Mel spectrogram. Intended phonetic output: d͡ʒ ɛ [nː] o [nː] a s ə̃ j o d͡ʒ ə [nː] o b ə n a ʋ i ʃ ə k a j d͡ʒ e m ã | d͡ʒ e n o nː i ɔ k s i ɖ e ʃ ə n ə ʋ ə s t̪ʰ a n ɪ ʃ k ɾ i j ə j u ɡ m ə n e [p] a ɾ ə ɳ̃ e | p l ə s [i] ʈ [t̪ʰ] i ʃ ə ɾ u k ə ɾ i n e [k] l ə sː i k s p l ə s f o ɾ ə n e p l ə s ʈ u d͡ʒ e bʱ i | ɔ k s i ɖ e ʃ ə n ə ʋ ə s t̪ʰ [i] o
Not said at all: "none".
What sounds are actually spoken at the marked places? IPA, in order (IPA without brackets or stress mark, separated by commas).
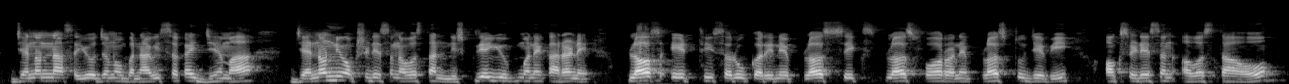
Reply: n, nː, n, k, e, t̪ʰ, p, a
